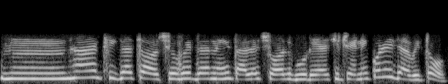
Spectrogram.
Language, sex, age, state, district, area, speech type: Bengali, female, 18-30, West Bengal, Kolkata, urban, conversation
